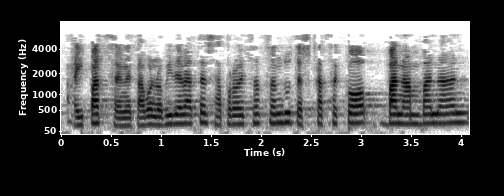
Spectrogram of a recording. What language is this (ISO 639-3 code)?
eus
